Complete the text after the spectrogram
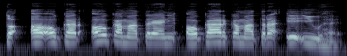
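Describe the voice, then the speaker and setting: A man teaching a step-by-step spoken lesson, slow and repetitive, often asking a question and then answering it himself. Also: sits high, fairly even intonation, sharp tone, clear, resonant tone, no echo, highs cut off.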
